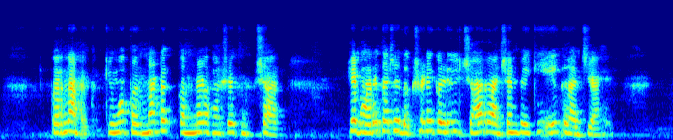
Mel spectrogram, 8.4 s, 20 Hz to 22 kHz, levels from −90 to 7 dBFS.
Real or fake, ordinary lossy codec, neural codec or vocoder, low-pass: fake; Opus, 64 kbps; codec, 44.1 kHz, 2.6 kbps, SNAC; 10.8 kHz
